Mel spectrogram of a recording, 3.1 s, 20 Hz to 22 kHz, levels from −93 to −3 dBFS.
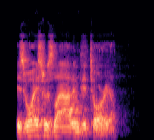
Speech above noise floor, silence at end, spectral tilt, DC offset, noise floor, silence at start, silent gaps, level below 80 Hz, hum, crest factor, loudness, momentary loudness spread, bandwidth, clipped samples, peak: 50 dB; 0.8 s; -3.5 dB/octave; under 0.1%; -67 dBFS; 0.35 s; none; -68 dBFS; none; 14 dB; -17 LUFS; 7 LU; 9.4 kHz; under 0.1%; -4 dBFS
